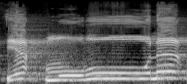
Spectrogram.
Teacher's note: کیوں کھینچ رہے؟ واو مدہ ہونے کی وجہ سے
